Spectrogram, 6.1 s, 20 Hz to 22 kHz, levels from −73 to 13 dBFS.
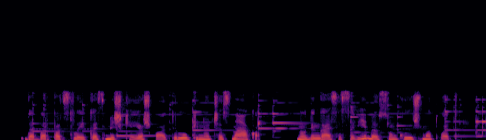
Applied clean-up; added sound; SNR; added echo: classical method Wiener filter.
